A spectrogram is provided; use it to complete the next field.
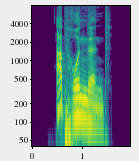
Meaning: present participle of abrunden
- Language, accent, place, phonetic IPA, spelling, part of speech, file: German, Germany, Berlin, [ˈapˌʁʊndn̩t], abrundend, verb, De-abrundend.ogg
